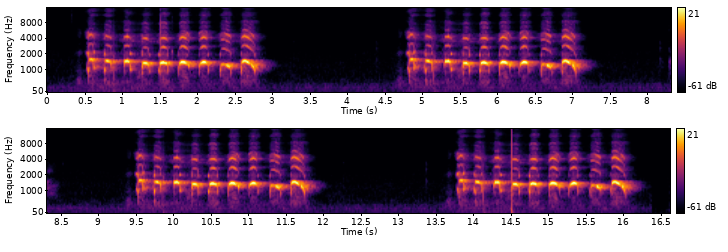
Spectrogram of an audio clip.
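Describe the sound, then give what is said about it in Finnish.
A nine-year-old child imitates a grey-headed woodpecker's warning-like call, giving four separate runs of about ten rhythmic, mid-pitched whistled notes that gently fall and slow, each run followed by a few seconds of silence. “Tunnen kyllä lajinkin. Joo, joo tosta. Harmaa päätikka.”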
